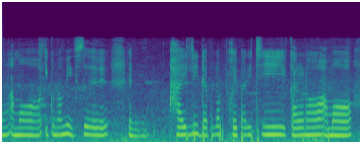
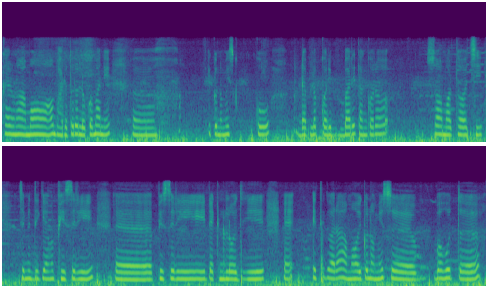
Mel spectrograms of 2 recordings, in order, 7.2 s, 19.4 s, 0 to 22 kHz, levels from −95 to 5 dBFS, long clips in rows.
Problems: background sounds at intervals, background conversations at intervals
